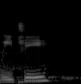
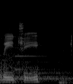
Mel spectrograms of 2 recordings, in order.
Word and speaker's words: lychee: that you get from that luchi or however you pronounce it. I I've always pronounced it luchi.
